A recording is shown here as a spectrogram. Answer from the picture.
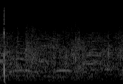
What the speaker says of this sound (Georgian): ტაშით აპლოდისმენტებით გავაცილებთ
